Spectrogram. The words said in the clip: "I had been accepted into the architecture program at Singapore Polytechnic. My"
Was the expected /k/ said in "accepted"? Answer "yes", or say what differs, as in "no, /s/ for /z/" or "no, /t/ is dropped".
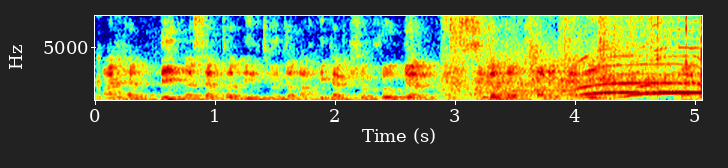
no, /k/ is dropped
